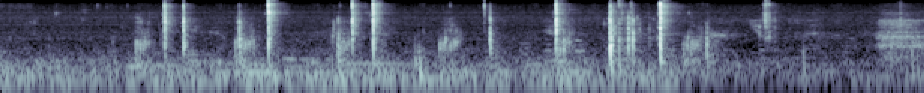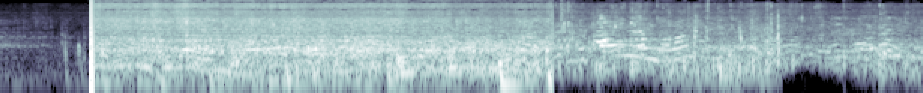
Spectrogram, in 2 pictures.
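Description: A thin plastic water bottle crackling and clicking in a series of short sharp clicks as it is drunk from and handled. About seven seconds in, the sound switches suddenly to a loud, steady wash of water and wind noise, with some voice near the end.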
